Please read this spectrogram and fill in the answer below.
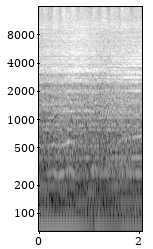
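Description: A live worship band plays an instrumental passage between sung lines. Steady low bass notes sit under a sustained wash of keyboards and cymbals, with no singing.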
